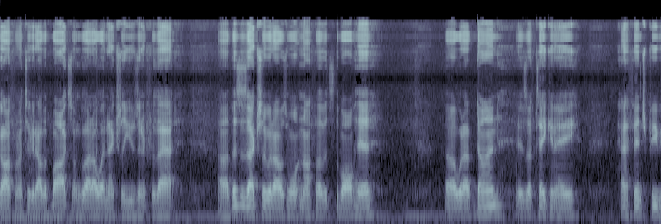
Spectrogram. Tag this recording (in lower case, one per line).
speech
